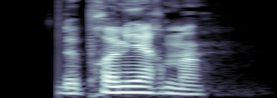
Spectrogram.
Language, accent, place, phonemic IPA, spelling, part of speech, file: French, France, Lyon, /də pʁə.mjɛʁ mɛ̃/, de première main, prepositional phrase, LL-Q150 (fra)-de première main.wav
- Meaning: straight from the horse's mouth, firsthand, directly from the source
